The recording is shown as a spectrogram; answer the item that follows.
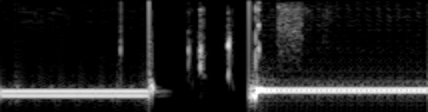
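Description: A steady, mid-pitched telephone tone plays during a call transfer. It breaks off briefly for a few clicks and short blips, then resumes at full loudness.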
